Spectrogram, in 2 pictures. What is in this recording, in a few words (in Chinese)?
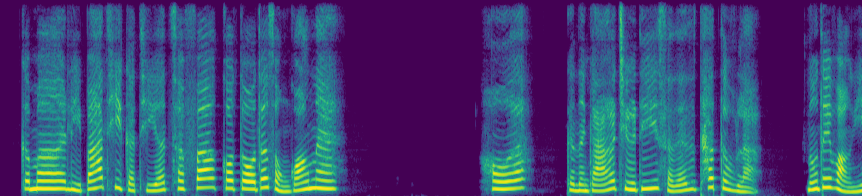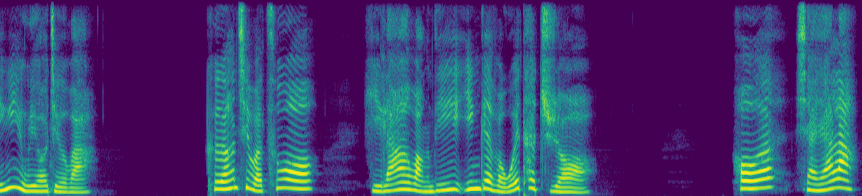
沪 智能交互语音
